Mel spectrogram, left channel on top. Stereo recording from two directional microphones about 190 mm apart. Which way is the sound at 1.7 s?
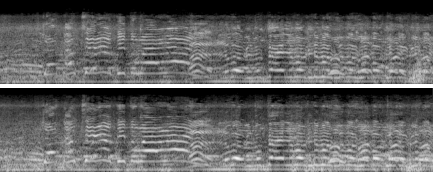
15° left (ahead or behind).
